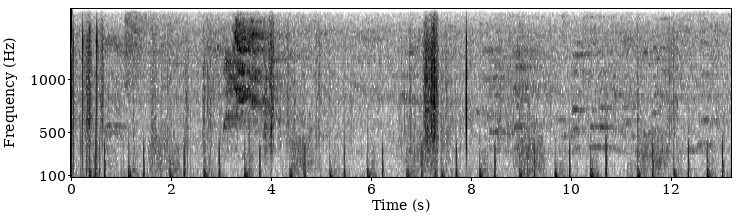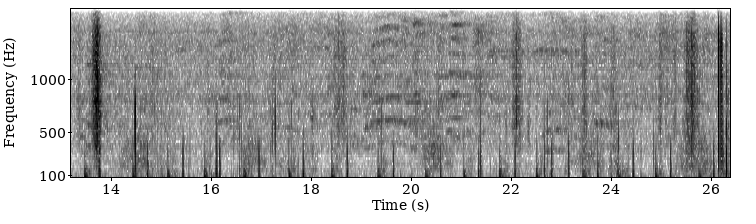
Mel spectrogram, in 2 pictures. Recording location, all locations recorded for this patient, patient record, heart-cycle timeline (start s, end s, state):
mitral valve (MV)
aortic valve (AV)+pulmonary valve (PV)+tricuspid valve (TV)+mitral valve (MV)
#Age: Child
#Sex: Male
#Height: 130.0 cm
#Weight: 30.3 kg
#Pregnancy status: False
#Murmur: Present
#Murmur locations: aortic valve (AV)+mitral valve (MV)+pulmonary valve (PV)+tricuspid valve (TV)
#Most audible location: mitral valve (MV)
#Systolic murmur timing: Holosystolic
#Systolic murmur shape: Plateau
#Systolic murmur grading: II/VI
#Systolic murmur pitch: Low
#Systolic murmur quality: Blowing
#Diastolic murmur timing: nan
#Diastolic murmur shape: nan
#Diastolic murmur grading: nan
#Diastolic murmur pitch: nan
#Diastolic murmur quality: nan
#Outcome: Normal
#Campaign: 2015 screening campaign
0.00	0.76	unannotated
0.76	1.10	diastole
1.10	1.24	S1
1.24	1.40	systole
1.40	1.54	S2
1.54	1.92	diastole
1.92	2.06	S1
2.06	2.20	systole
2.20	2.32	S2
2.32	2.62	diastole
2.62	2.78	S1
2.78	2.92	systole
2.92	3.06	S2
3.06	3.42	diastole
3.42	3.60	S1
3.60	3.74	systole
3.74	3.86	S2
3.86	4.34	diastole
4.34	4.48	S1
4.48	4.66	systole
4.66	4.76	S2
4.76	5.14	diastole
5.14	5.28	S1
5.28	5.42	systole
5.42	5.52	S2
5.52	5.88	diastole
5.88	6.02	S1
6.02	6.18	systole
6.18	6.30	S2
6.30	6.68	diastole
6.68	6.82	S1
6.82	6.98	systole
6.98	7.08	S2
7.08	7.38	diastole
7.38	7.52	S1
7.52	7.66	systole
7.66	7.76	S2
7.76	8.14	diastole
8.14	8.26	S1
8.26	8.42	systole
8.42	8.56	S2
8.56	8.92	diastole
8.92	9.08	S1
9.08	9.22	systole
9.22	9.32	S2
9.32	9.64	diastole
9.64	9.78	S1
9.78	9.94	systole
9.94	10.04	S2
10.04	10.34	diastole
10.34	10.50	S1
10.50	10.68	systole
10.68	10.84	S2
10.84	11.26	diastole
11.26	11.44	S1
11.44	11.60	systole
11.60	11.70	S2
11.70	12.02	diastole
12.02	12.16	S1
12.16	12.30	systole
12.30	12.42	S2
12.42	12.68	diastole
12.68	12.82	S1
12.82	13.00	systole
13.00	13.10	S2
13.10	13.44	diastole
13.44	13.62	S1
13.62	13.73	systole
13.73	13.81	S2
13.81	14.40	diastole
14.40	14.56	S1
14.56	14.70	systole
14.70	14.80	S2
14.80	15.10	diastole
15.10	15.24	S1
15.24	15.40	systole
15.40	15.50	S2
15.50	15.82	diastole
15.82	15.98	S1
15.98	16.10	systole
16.10	16.24	S2
16.24	16.56	diastole
16.56	16.74	S1
16.74	16.92	systole
16.92	17.08	S2
17.08	17.48	diastole
17.48	17.66	S1
17.66	17.80	systole
17.80	17.96	S2
17.96	18.38	diastole
18.38	18.52	S1
18.52	18.70	systole
18.70	18.86	S2
18.86	19.28	diastole
19.28	19.46	S1
19.46	19.61	systole
19.61	19.71	S2
19.71	20.22	diastole
20.22	20.40	S1
20.40	20.58	systole
20.58	20.68	S2
20.68	21.02	diastole
21.02	21.16	S1
21.16	21.32	systole
21.32	21.46	S2
21.46	21.74	diastole
21.74	21.88	S1
21.88	22.02	systole
22.02	22.16	S2
22.16	22.48	diastole
22.48	22.62	S1
22.62	22.80	systole
22.80	22.92	S2
22.92	23.34	diastole
23.34	23.50	S1
23.50	23.68	systole
23.68	23.82	S2
23.82	24.10	diastole
24.10	24.26	S1
24.26	24.40	systole
24.40	24.50	S2
24.50	24.86	diastole
24.86	26.38	unannotated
